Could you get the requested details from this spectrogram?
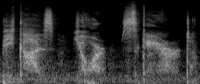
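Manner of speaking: soft, whispered. Admitting a hard truth about herself to listeners: whispering. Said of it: "I had to whisper it".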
